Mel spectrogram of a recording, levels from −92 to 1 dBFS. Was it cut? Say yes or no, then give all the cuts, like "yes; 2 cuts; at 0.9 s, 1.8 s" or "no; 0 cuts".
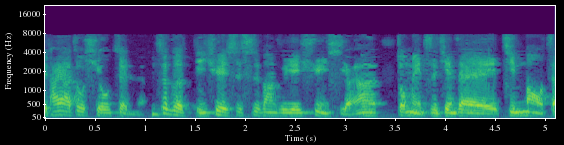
yes; 1 cut; at 3.5 s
